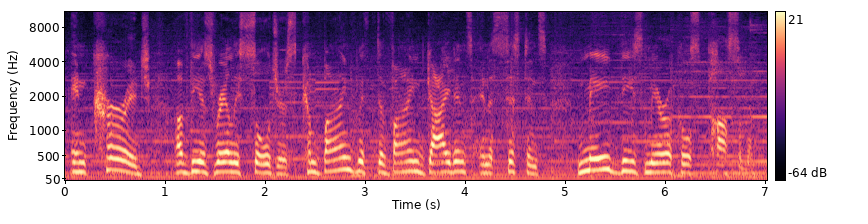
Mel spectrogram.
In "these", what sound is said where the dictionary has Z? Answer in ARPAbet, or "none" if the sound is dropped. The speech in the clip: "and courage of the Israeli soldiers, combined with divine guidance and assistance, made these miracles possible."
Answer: Z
